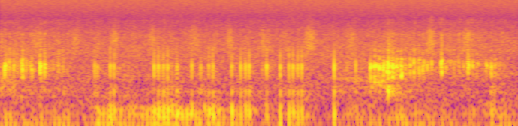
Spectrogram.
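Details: Yumak, a male pet kitten, purring steadily while being massaged, a low continuous rumbling throb with soft rubbing and fur-stroking noises on top.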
